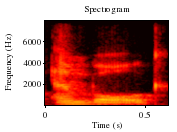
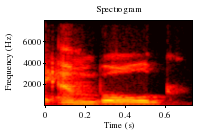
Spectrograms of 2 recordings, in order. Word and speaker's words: Imbolc: this episode is called embold and this is also pronounced in a lot of different ways but it's spelled either i-m-b-o-l-c or I am b-o-l-g yep okay I say emblem okay perfect this happens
